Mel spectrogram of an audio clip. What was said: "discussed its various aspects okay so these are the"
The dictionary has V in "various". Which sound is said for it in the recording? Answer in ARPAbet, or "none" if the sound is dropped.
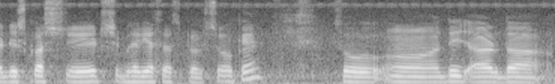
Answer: B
